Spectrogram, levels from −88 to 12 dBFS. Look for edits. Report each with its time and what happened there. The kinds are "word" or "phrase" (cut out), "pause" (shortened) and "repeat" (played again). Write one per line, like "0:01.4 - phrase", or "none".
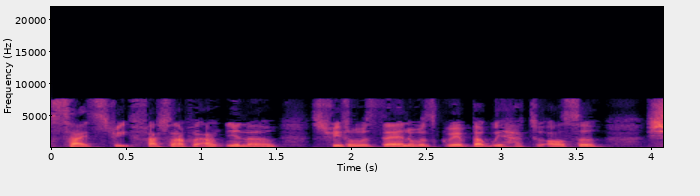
0:02.0 - word

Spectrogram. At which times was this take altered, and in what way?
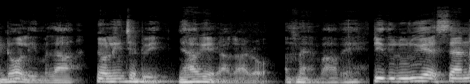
0:03.7 - pause

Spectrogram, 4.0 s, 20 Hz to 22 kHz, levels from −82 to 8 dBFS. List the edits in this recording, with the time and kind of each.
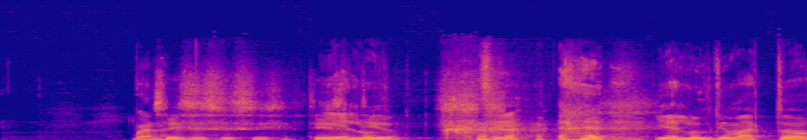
0:01.5 - pause

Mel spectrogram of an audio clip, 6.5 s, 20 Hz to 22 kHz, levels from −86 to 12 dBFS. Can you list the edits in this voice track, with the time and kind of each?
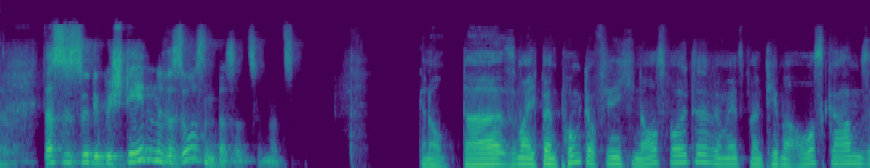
none

